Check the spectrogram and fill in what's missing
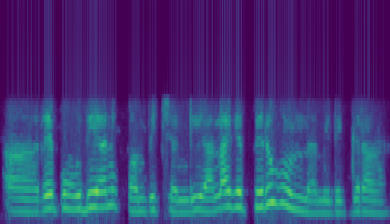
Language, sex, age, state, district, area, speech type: Telugu, female, 18-30, Andhra Pradesh, Kadapa, rural, conversation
